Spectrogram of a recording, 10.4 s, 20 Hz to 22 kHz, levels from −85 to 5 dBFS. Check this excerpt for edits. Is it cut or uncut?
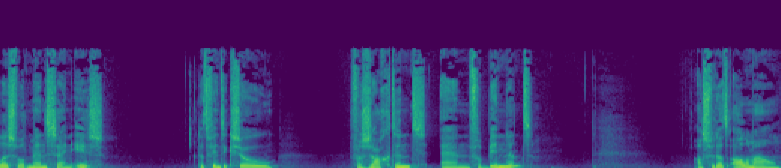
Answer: uncut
